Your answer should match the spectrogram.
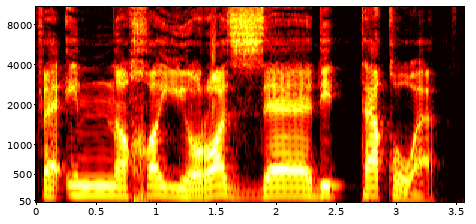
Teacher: I applied the normal rule that the ra has fatha on top of it, so that means that it is full mouth. So I should say فَإِنَّ خَيْرَ الزَّادِ التَّقْوَى with a full mouth because I kept on reading.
